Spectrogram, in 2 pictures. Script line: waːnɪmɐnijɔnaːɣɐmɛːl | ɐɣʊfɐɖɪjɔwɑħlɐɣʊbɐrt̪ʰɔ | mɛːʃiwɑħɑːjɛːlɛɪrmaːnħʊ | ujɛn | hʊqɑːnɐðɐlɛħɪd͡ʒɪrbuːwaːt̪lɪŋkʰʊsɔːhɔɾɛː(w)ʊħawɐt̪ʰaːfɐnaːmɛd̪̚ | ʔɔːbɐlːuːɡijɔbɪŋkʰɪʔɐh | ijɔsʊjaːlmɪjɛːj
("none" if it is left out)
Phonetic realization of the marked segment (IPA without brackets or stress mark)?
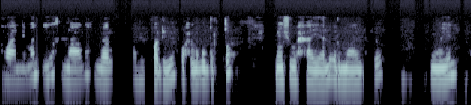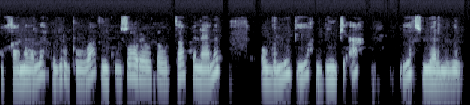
w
